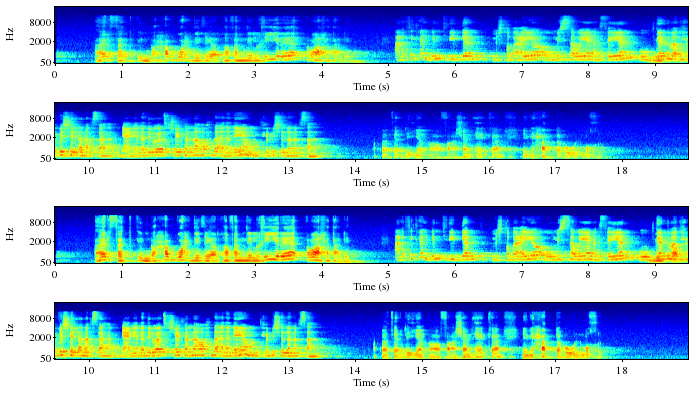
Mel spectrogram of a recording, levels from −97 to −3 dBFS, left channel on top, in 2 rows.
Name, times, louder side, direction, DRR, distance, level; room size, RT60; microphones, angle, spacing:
voice 1, 0.6-4.5 8.9-9.4 14.4-17.7, right 5 dB, 75° right, 12 dB, 0.3 m, -29 dB
voice 2, 5.1-13.4, right 2 dB, 50° right, 4 dB, 0.7 m, -30 dB
7.3 x 5.9 x 2.5 m, 1.2 s
head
